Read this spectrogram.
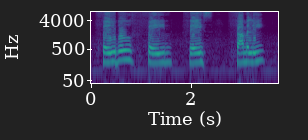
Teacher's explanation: only the lower lip and the top teeth come in contact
